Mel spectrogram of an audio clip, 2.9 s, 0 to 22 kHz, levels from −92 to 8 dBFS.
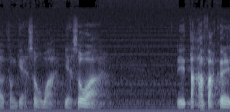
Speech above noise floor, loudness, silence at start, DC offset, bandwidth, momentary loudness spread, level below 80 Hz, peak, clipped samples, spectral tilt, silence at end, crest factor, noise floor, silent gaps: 22 dB; -30 LUFS; 0 s; under 0.1%; over 20 kHz; 24 LU; -54 dBFS; -6 dBFS; under 0.1%; -3.5 dB/octave; 0 s; 24 dB; -51 dBFS; none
